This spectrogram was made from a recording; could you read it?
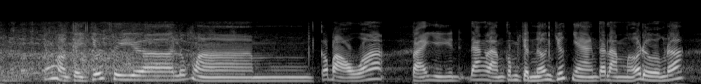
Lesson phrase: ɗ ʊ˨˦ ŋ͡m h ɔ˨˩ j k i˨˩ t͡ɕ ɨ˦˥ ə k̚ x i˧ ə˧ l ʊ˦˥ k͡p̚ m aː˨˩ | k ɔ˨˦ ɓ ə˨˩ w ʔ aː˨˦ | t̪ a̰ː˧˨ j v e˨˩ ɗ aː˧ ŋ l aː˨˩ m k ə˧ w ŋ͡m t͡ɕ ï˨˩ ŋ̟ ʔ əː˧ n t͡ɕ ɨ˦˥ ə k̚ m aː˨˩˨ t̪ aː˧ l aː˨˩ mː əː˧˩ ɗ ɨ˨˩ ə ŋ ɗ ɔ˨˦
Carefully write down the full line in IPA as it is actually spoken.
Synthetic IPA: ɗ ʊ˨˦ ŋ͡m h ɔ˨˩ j k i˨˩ t͡ɕ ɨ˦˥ ə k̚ x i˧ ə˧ l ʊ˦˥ k͡p̚ m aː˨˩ | k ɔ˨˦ ɓ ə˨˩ w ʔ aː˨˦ | t̪ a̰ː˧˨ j v i˨˩ ɗ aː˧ ŋ l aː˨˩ m k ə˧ w ŋ͡m t͡ɕ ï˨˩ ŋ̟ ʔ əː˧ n t͡ɕ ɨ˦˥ ə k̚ ɲ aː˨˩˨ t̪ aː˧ l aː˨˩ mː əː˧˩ ɗ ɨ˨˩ ə ŋ ɗ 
